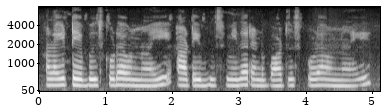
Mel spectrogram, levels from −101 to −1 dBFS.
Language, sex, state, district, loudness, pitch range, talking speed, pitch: Telugu, female, Telangana, Hyderabad, -16 LUFS, 210-225 Hz, 130 wpm, 215 Hz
